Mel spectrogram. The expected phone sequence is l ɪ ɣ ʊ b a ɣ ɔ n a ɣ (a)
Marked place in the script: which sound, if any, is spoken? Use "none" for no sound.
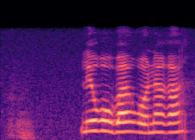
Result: a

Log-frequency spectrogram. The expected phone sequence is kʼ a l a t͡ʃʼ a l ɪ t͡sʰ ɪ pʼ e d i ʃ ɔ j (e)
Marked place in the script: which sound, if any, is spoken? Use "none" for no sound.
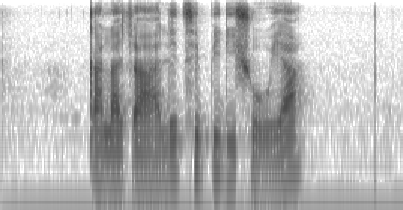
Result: a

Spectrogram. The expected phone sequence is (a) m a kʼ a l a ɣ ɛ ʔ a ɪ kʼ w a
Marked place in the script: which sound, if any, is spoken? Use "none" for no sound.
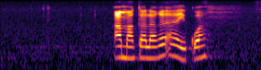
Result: a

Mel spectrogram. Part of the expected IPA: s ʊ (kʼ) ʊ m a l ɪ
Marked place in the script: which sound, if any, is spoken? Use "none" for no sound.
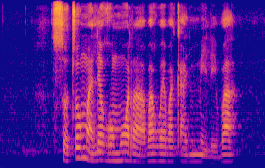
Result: tʼ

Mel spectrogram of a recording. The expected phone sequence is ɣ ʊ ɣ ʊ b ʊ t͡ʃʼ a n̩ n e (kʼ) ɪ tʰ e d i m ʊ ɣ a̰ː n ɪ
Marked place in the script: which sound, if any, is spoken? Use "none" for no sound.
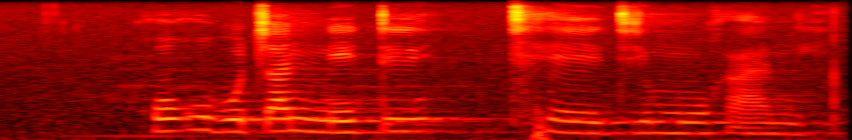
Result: tʼ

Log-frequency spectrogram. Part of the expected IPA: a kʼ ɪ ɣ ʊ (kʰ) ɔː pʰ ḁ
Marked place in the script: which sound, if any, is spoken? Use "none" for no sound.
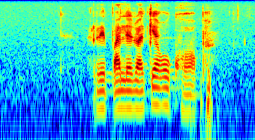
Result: kʰ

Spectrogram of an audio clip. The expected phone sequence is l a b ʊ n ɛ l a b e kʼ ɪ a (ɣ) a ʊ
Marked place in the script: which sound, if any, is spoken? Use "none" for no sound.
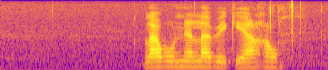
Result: ɣ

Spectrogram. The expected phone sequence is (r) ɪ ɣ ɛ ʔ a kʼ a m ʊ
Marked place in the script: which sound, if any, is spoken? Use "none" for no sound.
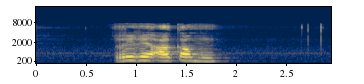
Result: r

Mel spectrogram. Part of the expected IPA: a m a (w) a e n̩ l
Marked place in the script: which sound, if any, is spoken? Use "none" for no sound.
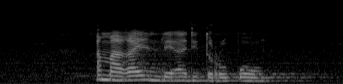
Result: ɣ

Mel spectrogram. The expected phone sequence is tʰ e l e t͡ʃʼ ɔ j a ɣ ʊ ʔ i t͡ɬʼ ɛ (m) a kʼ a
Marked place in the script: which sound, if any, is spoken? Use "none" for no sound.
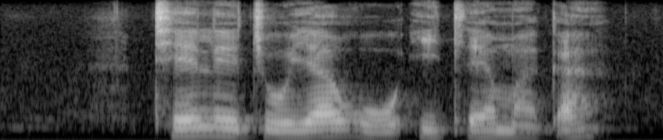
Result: m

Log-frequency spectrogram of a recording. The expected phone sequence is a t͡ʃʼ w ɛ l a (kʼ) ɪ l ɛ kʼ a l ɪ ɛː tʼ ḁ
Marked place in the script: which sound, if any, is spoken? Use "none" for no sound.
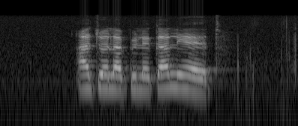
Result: pʼ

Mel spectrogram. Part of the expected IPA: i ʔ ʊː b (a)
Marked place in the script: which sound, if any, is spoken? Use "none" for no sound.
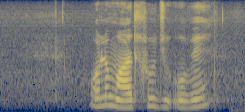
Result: ɛ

